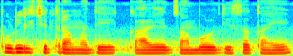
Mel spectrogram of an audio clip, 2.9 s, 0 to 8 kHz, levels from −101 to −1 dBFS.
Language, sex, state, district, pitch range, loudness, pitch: Marathi, male, Maharashtra, Aurangabad, 120-125 Hz, -17 LUFS, 120 Hz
